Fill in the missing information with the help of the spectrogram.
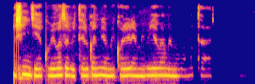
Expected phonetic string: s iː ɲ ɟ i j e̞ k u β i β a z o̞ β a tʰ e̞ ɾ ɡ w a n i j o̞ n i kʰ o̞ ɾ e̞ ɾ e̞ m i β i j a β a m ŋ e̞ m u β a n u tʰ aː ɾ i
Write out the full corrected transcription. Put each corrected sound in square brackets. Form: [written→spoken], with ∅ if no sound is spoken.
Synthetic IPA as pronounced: [s→ʃ] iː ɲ ɟ i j e̞ k u β i β a z o̞ β [a→i] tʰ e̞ ɾ ɡ w a n i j o̞ [n→m] i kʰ o̞ ɾ e̞ ɾ e̞ m i β i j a β a m ŋ e̞ m u β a [n→m] u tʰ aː ɾ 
